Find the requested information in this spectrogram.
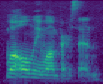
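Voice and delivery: ordinary delivery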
